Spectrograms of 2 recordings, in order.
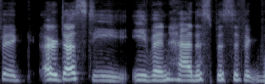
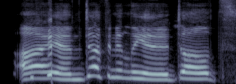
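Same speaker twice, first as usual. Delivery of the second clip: child's put-on grown-up voice; 4 semitones higher than usual. Voicing a character for the group, Vincent Adultman voice. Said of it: "his Vincent Adultman voice".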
